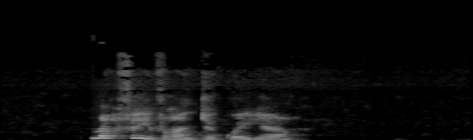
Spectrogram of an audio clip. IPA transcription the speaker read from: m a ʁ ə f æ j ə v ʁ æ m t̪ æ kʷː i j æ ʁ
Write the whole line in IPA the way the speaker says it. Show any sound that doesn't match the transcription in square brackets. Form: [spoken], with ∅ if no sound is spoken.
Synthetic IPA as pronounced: m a ʁ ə f æ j ə v ʁ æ [n] t̪ æ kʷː [æ] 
